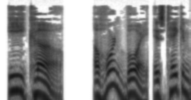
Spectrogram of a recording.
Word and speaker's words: Ico: the character plot ico ico pronounced e-co a horned boy is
